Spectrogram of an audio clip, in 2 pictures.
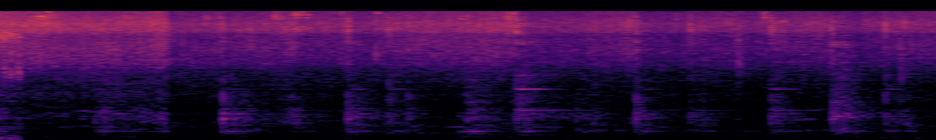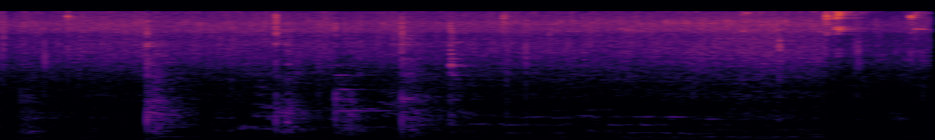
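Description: Chopped onion and green chilli sizzling in oil in a metal kadai while a metal spatula stirs them, scraping and tapping against the pan about once or twice a second over a steady frying hiss.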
